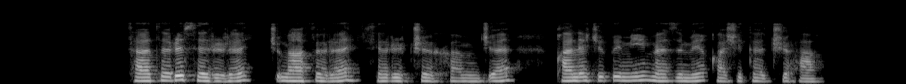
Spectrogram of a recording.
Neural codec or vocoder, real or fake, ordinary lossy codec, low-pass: vocoder, 22.05 kHz, 80 mel bands, Vocos; fake; Opus, 24 kbps; 7.2 kHz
